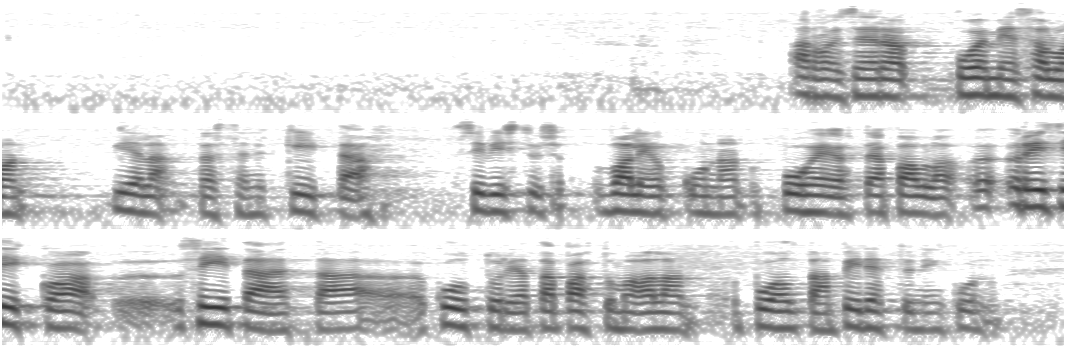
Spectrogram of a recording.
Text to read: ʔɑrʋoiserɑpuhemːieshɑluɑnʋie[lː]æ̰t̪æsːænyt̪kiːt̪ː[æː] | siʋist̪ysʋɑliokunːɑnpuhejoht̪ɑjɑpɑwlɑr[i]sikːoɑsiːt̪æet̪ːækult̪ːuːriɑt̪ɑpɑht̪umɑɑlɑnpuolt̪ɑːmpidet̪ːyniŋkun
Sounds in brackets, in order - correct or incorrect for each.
incorrect, correct, correct

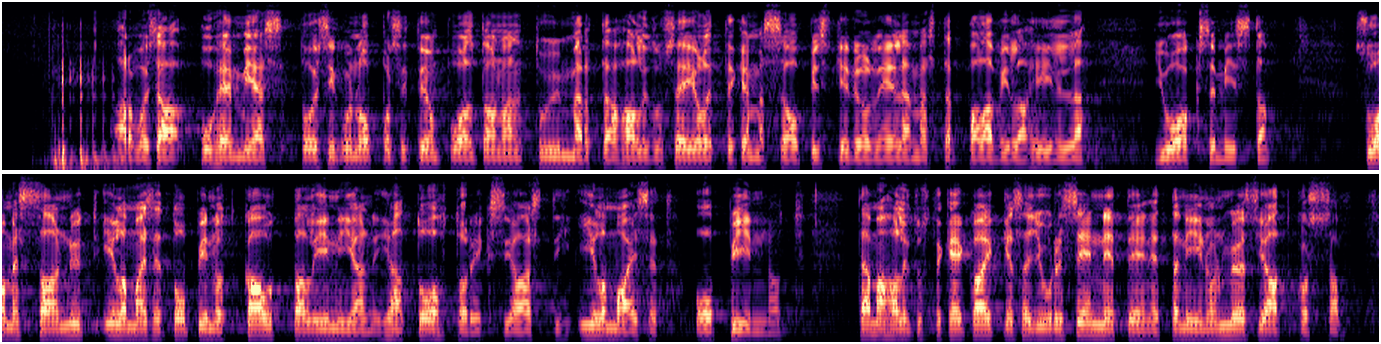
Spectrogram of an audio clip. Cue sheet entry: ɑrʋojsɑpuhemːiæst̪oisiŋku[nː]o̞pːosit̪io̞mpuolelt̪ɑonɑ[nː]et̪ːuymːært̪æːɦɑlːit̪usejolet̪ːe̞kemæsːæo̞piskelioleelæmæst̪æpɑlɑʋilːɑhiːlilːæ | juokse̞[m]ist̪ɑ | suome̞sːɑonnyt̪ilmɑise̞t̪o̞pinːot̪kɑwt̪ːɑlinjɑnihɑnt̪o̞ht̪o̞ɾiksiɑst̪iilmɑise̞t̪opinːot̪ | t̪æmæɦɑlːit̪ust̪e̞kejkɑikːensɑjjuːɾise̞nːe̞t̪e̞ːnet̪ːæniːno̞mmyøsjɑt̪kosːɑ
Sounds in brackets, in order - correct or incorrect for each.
incorrect, correct, correct

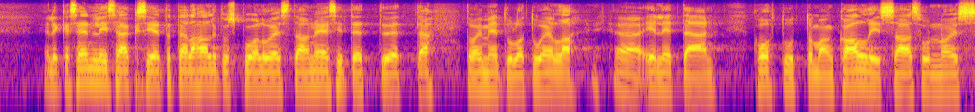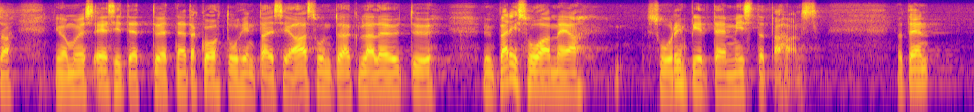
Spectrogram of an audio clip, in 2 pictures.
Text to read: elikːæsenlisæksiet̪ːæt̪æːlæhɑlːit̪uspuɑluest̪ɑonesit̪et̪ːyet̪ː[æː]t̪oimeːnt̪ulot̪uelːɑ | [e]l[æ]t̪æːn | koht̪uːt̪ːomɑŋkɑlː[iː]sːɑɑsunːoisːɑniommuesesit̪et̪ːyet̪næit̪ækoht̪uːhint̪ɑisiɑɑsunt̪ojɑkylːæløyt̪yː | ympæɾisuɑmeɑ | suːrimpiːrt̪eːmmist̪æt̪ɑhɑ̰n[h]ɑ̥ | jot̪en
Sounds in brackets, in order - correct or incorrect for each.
incorrect, correct, incorrect, correct, incorrect

